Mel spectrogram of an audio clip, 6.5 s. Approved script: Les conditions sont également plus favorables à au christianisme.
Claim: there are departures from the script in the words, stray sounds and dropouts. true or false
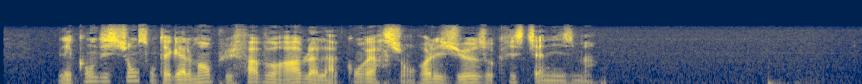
true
